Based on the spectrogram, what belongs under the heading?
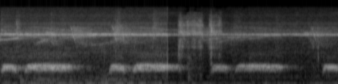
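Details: Fighting-type spotted dove from a bird farm in Ba Vì district, Hanoi, Vietnam, giving soft, low hollow coos in pairs, a short note then a longer drawn one, repeated about once a second, with a steady high whine and faint chirps behind.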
